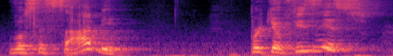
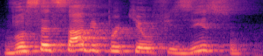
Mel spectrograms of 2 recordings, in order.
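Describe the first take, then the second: First: "Você sabe" falling, a pause, then "por que eu fiz isso?"; split with a pause. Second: "Você sabe por que eu fiz isso?" as a single run, slow, no break; one joined question. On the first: Teacher showing the wrong reading, with a clear pause after "Você sabe". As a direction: break it after "Você sabe" so it sounds like a reason. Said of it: "O que eu tô querendo dizer é". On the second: Teacher showing students the joined question, said in one flowing run. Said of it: "Se você fala assim, ó". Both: Shown as a demonstration.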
